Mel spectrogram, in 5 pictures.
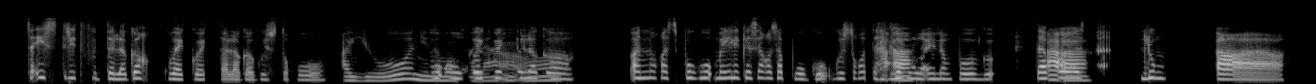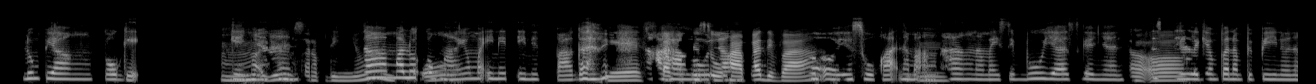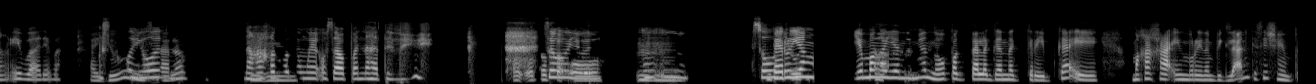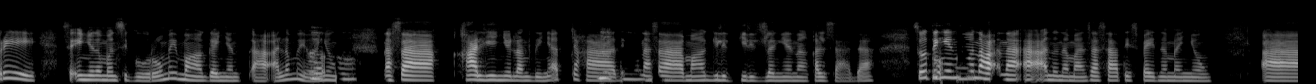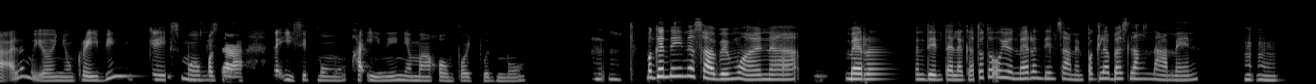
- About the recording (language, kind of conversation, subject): Filipino, podcast, Ano ang paborito mong pampaginhawang pagkain, at bakit?
- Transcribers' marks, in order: laughing while speaking: "talaga"; tapping; laughing while speaking: "galing"; static; lip smack; laughing while speaking: "natin, eh"; distorted speech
